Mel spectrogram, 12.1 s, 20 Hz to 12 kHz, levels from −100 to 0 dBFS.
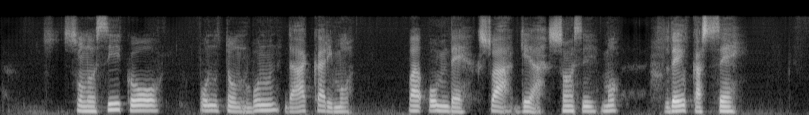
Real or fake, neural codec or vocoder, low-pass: fake; codec, 16 kHz, 0.5 kbps, X-Codec, HuBERT features, trained on LibriSpeech; 7.2 kHz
